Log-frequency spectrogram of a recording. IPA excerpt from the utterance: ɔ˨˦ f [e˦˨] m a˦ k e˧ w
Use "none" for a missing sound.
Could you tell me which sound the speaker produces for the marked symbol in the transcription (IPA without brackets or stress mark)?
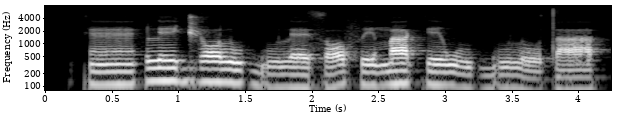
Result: e˧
